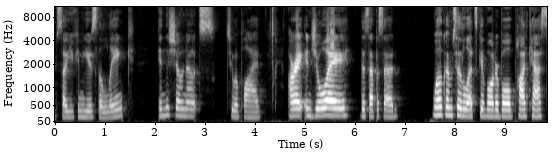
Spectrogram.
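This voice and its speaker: A woman in her thirties hosts a solo advice podcast, sounding a little congested from a cold as she speaks earnestly and encouragingly. She's recording on a travel microphone rather than her usual one, and her lowish voice is smooth and a little mellow, with vocal fry.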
